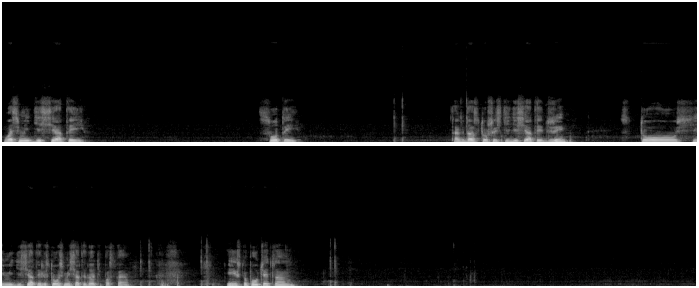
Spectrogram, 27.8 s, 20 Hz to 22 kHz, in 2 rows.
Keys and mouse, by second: 9.2 click, 18.1 click, 18.1 right click, 19.3 space, 20.7 click, 20.7 right click.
